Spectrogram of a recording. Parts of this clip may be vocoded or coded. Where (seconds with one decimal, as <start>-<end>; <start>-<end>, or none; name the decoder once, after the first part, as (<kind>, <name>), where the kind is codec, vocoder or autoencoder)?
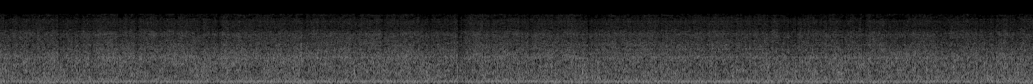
none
